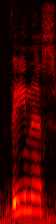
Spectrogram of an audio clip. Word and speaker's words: Venis: Val Venis movie producer Venus rhymes with penis do you get that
